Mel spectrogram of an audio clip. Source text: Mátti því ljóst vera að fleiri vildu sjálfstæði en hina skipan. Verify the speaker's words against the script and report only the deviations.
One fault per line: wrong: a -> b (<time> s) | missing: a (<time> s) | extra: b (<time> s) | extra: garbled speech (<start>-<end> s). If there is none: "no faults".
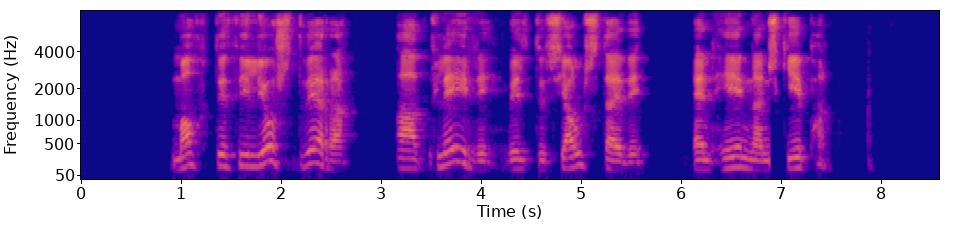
no faults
